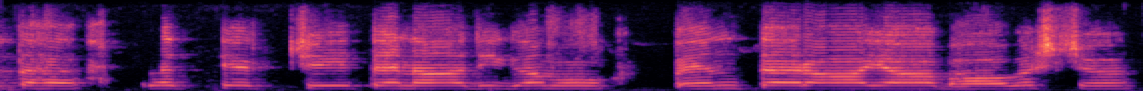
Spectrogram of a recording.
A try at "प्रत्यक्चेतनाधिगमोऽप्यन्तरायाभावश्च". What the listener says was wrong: ठीक है, बस थोड़ा सा हल्का सा फंबल यहाँ हुआ था प्रत्यक्ष चेतनाधिगमो रुकिए तनिक प्रत्यक चेतनाधिगमोप्यंतराया, अधिगमोप्यंतराया इसी के साथ जुड़ेगा, अधिगमोप्यंतराया भावश्च। बाकी ठीक है, ऐसा कुछ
